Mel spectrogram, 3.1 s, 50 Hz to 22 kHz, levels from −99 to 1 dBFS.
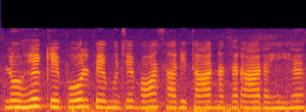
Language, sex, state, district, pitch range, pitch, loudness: Hindi, male, Chandigarh, Chandigarh, 215-235 Hz, 220 Hz, -15 LUFS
